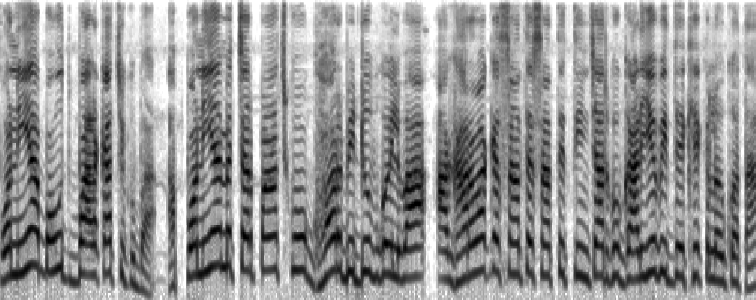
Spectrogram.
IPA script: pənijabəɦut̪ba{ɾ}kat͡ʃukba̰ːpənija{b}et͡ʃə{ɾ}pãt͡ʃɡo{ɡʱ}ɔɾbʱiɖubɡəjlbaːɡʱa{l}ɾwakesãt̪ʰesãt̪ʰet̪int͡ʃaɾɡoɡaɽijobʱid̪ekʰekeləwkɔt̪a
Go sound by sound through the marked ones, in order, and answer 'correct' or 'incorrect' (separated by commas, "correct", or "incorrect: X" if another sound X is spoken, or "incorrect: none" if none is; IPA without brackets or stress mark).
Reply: incorrect: ɽ, incorrect: m, correct, correct, incorrect: none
